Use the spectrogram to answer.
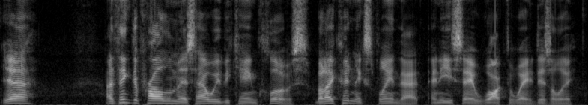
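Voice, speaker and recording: A man's voice: mid-range voice, lively intonation, normal speed, smooth. A man narrating a let's play, reading a visual novel aloud and adding casual commentary. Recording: music behind the voice.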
